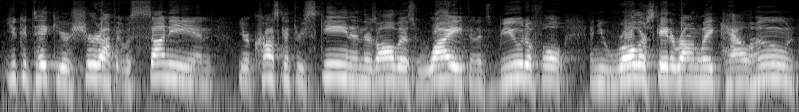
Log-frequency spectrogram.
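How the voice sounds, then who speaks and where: A middle-aged man with a northern US accent, a pastor from the Upper Midwest giving a sermon and telling stories with self-mocking humor. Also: high-pitched.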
